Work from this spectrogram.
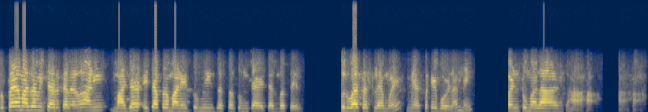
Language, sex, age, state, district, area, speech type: Marathi, female, 45-60, Maharashtra, Pune, urban, conversation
